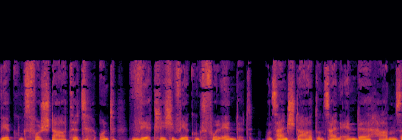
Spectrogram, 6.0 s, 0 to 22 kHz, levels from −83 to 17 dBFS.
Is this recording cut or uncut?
cut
